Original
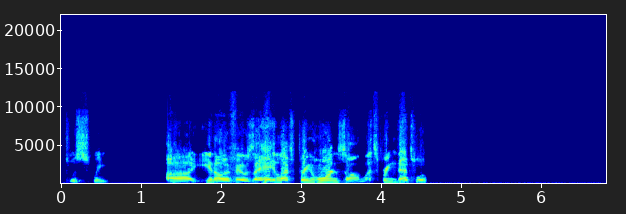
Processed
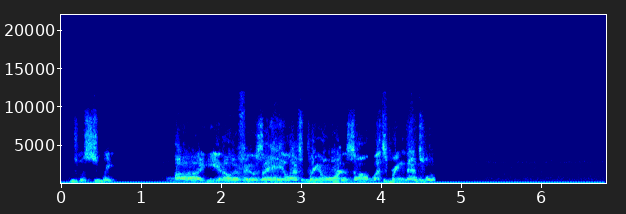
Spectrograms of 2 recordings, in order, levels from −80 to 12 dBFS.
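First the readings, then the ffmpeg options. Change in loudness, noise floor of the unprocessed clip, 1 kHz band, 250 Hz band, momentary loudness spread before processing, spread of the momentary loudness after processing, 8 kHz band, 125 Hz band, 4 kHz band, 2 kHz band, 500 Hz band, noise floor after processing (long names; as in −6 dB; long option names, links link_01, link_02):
−9.5 dB, −75 dBFS, −8.5 dB, −4.5 dB, 9 LU, 17 LU, −5.5 dB, +3.5 dB, −8.0 dB, −11.5 dB, −10.0 dB, −52 dBFS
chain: -filter_complex "[0:a]highpass=240,lowshelf=frequency=470:gain=10,alimiter=level_in=3dB:limit=-24dB:level=0:latency=1:release=17,volume=-3dB,acompressor=mode=upward:threshold=-55dB:ratio=2.5,afftfilt=real='hypot(re,im)*cos(2*PI*random(0))':imag='hypot(re,im)*sin(2*PI*random(1))':win_size=512:overlap=0.75,aeval=exprs='val(0)+0.00224*(sin(2*PI*50*n/s)+sin(2*PI*2*50*n/s)/2+sin(2*PI*3*50*n/s)/3+sin(2*PI*4*50*n/s)/4+sin(2*PI*5*50*n/s)/5)':channel_layout=same,acrossover=split=370[link_01][link_02];[link_02]adelay=110[link_03];[link_01][link_03]amix=inputs=2:normalize=0,volume=3dB"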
